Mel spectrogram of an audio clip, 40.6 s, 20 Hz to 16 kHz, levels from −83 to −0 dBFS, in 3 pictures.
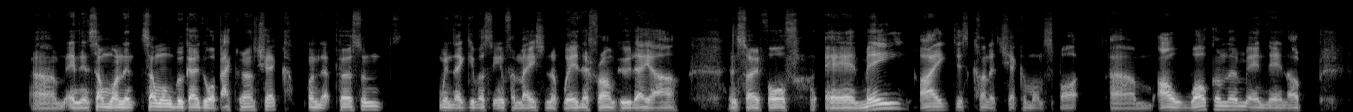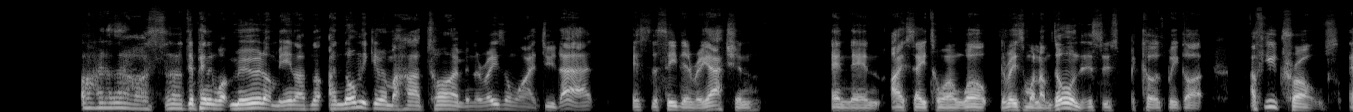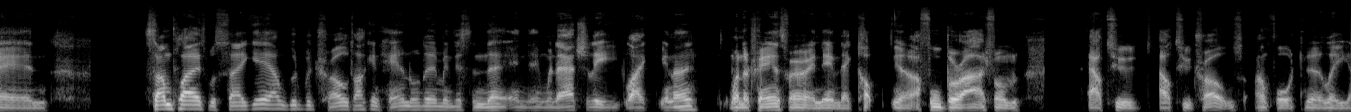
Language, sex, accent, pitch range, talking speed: English, male, Australian, 85-115 Hz, 205 wpm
